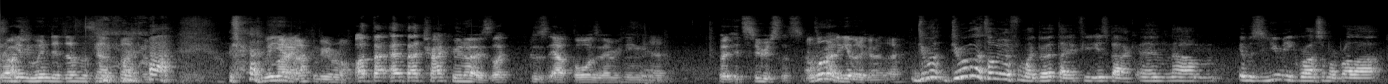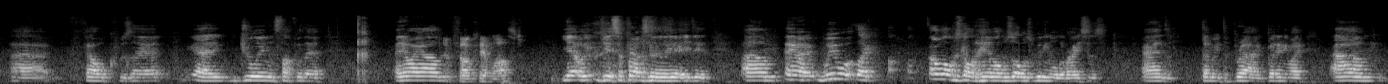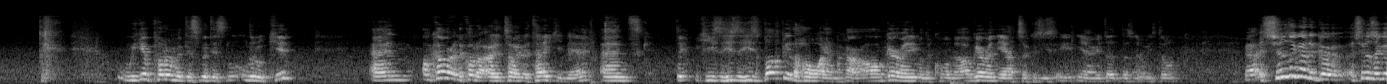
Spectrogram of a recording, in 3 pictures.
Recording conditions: poor microphone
